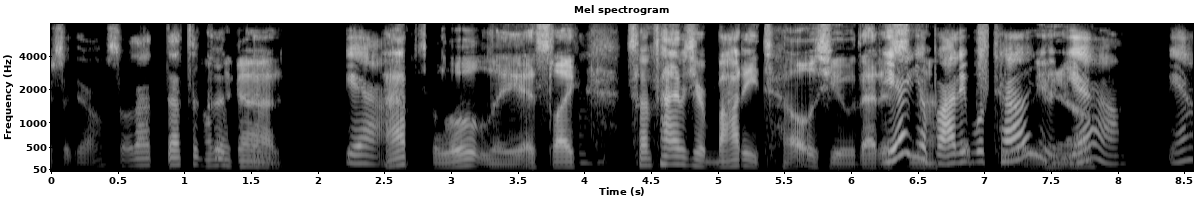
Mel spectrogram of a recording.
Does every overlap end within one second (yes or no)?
no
